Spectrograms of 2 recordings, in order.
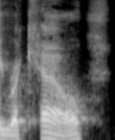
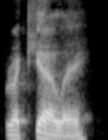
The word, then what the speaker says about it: Rachiele: And everyone mispronounces it, including my family. We say Raquel, but it's Italian. It should be Raquele.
